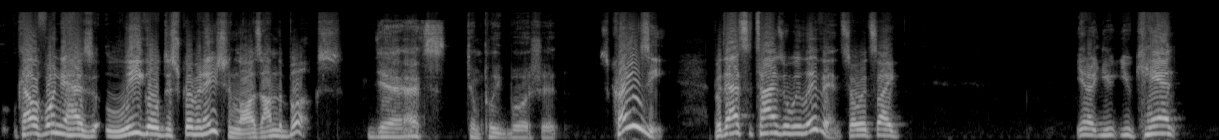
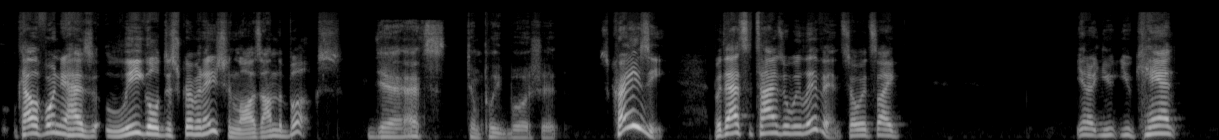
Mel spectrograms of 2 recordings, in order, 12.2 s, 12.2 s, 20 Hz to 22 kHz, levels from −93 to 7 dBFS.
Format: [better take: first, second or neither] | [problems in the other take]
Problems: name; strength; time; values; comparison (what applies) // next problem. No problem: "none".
second | distortion; heavy; 7 dB below the speech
